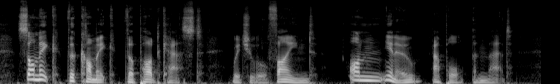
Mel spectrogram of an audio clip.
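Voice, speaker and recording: A man with a British accent speaks at a moderate pace and a fairly low pitch. The recording is very clean, with a silent background. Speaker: podcast host. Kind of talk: casual chat.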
